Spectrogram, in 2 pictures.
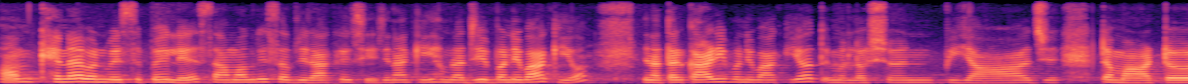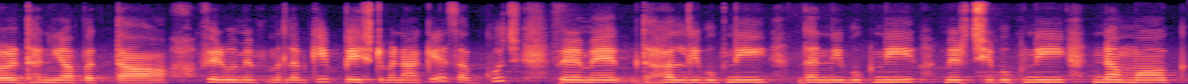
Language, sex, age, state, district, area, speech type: Maithili, female, 18-30, Bihar, Madhubani, rural, spontaneous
